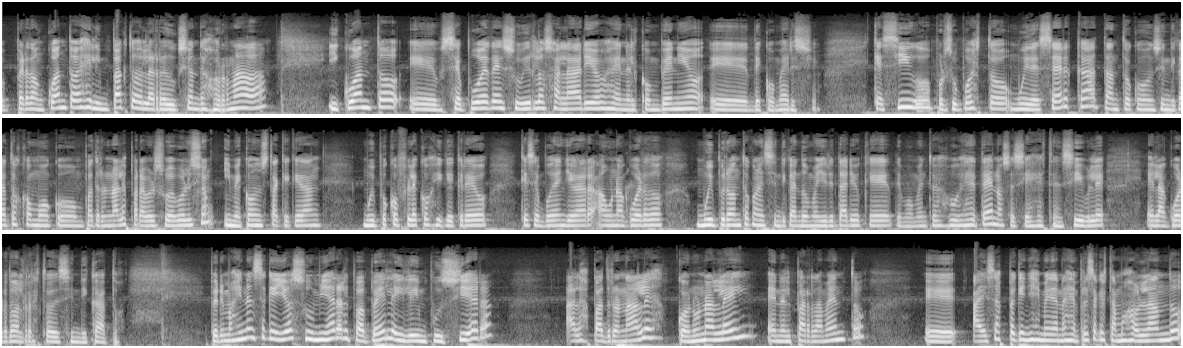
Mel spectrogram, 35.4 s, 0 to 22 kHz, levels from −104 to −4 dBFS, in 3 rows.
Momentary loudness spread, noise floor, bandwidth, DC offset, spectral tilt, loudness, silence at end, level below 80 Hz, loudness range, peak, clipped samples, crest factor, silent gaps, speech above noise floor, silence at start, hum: 8 LU; -43 dBFS; 13.5 kHz; under 0.1%; -4.5 dB/octave; -16 LUFS; 0 s; -32 dBFS; 3 LU; 0 dBFS; under 0.1%; 16 dB; none; 27 dB; 0 s; none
